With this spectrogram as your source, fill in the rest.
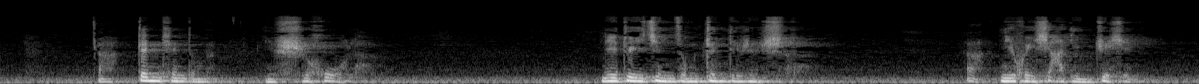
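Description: An elderly man speaks calmly and slowly into a microphone, with long pauses.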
